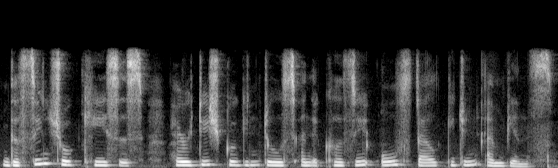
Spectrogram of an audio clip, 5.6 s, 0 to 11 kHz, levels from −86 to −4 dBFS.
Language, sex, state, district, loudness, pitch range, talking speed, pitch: English, female, Nagaland, Kohima, -16 LUFS, 195-230 Hz, 140 wpm, 215 Hz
